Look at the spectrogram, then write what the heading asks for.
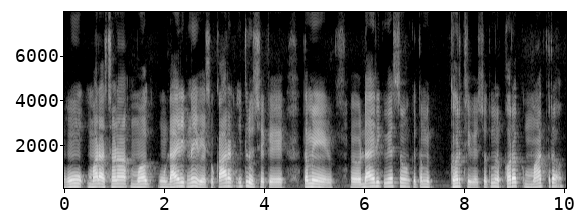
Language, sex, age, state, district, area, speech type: Gujarati, male, 18-30, Gujarat, Surat, rural, spontaneous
